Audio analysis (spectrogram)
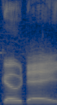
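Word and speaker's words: Gaudet: And you hear Godet, and you think it'd be spelled G-O-D-A-Y. You know, why not? Right. But it's spelled G-A-U-D-E-T, so everybody thinks it's got it, but it's not.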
